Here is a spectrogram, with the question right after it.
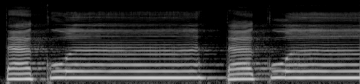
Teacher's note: Bunyi dengungnya atau aliran suara yang masuk hidung masih sedikit aliran suara dari mulut masih banyak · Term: ikhfa aqrab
